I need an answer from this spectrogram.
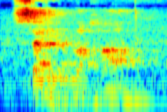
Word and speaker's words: Sarvah: Be very careful when you pronounce, because Sanskritam is highly phonetic. So, if you say Sharvah, it means the destroyer. When you say Sarvah, it is the all.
